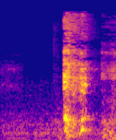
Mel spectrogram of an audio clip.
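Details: Single short, forceful adult cough against quiet room noise, from a patient with vocal cord nodules, voice change and a lingering cold cough during an acupressure treatment.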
